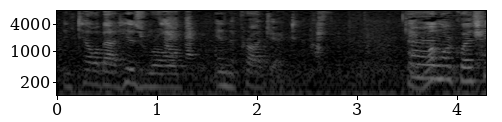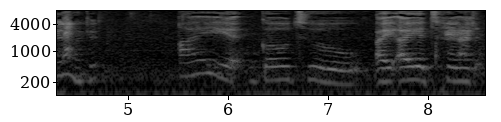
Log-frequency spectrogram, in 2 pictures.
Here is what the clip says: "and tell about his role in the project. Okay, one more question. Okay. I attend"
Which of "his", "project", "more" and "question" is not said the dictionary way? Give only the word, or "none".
none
